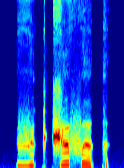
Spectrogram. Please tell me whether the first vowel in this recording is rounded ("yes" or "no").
yes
